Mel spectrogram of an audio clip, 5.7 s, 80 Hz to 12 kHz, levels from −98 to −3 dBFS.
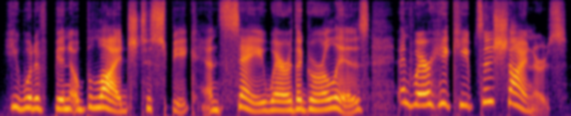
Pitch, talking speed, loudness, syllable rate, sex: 245 Hz, 200 wpm, -20 LUFS, 4.5 syllables/s, female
